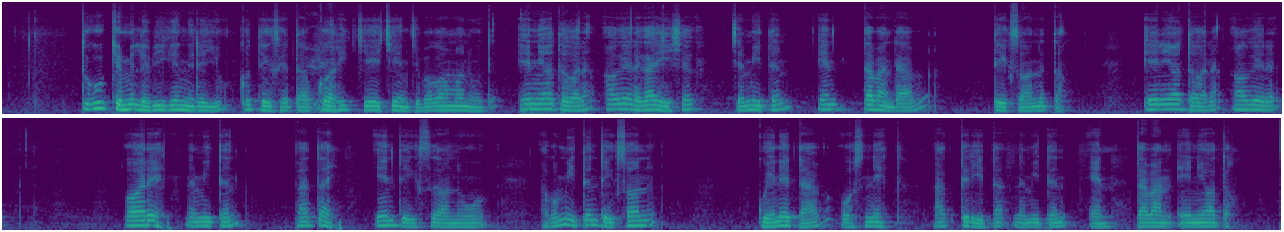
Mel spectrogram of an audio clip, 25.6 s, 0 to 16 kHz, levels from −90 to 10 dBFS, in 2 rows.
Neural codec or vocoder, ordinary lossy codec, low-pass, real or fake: none; Opus, 32 kbps; 14.4 kHz; real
